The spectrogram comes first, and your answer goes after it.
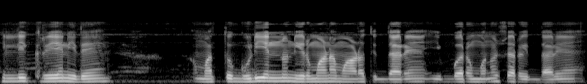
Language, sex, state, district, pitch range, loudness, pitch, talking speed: Kannada, male, Karnataka, Koppal, 130-140 Hz, -19 LUFS, 135 Hz, 90 wpm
